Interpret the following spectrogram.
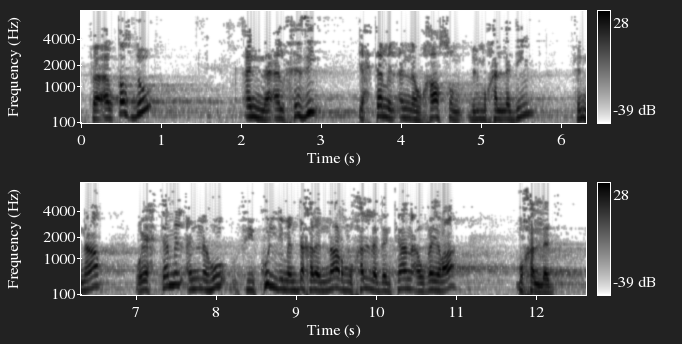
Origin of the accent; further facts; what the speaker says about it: Kuwait; ونحن عندنا في الكويت هنا النساء شو يقولون؟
